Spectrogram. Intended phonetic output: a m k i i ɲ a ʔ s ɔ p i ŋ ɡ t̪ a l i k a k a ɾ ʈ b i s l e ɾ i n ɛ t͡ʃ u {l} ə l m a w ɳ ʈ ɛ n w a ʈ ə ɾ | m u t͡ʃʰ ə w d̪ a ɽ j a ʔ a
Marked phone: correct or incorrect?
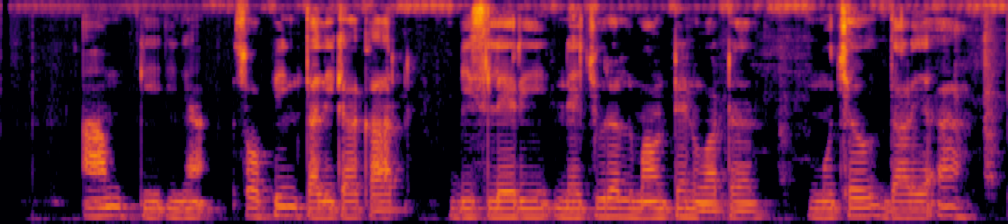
incorrect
